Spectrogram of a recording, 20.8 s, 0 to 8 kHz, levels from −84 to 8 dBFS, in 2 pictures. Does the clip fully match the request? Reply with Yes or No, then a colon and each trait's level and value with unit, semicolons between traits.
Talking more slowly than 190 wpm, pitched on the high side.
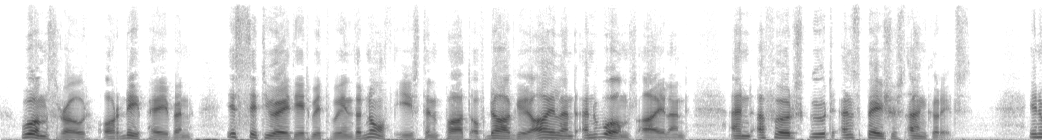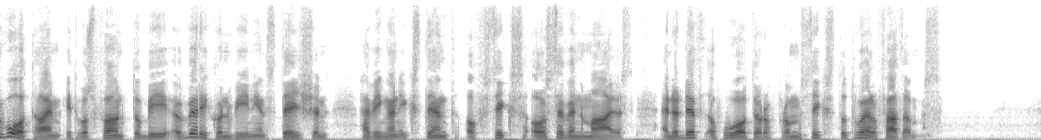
No: average, 155 wpm; low, 115 Hz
